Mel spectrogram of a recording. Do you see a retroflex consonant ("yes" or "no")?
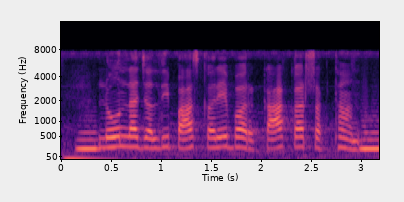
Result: no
